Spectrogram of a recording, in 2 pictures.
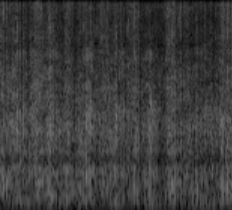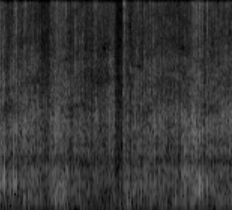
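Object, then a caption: Plastic rhinestone sheet. Long nails quickly scratch and tap a pink plastic rhinestone sheet held by its top edge. The result is a dense, continuous, bright crackling scrape with fast clicky taps at a steady level, broken only by a brief dip near the end.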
